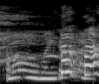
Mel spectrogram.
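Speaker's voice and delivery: high laughing exclamation. Real, not acted. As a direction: laugh it out loud. Reacting to fart smell.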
